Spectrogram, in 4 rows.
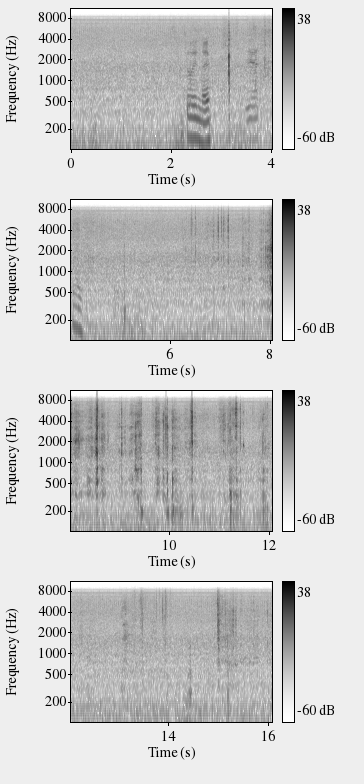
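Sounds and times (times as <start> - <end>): spade scraping wet sand and stones: 6.4 - 12.2, 14.9 - 16.0.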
